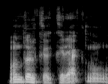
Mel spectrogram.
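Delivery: ordinary delivery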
